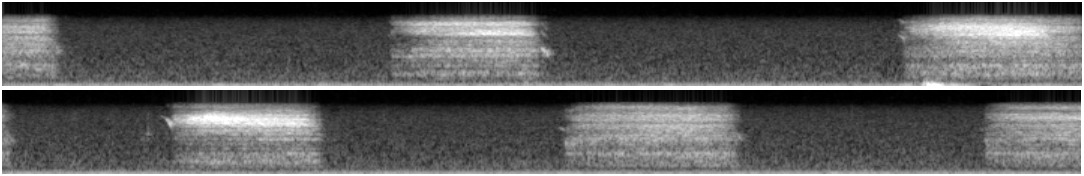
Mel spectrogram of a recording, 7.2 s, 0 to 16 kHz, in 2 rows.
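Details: Western barn owls in a Spanish nest at evening feeding time, 29 November 2023: six short rasping hisses spaced roughly a second or more apart, two in the middle notably louder, with a brief thump.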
